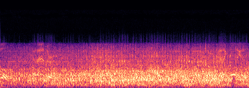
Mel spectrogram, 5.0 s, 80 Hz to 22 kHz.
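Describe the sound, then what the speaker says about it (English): A recovery helicopter carrying the Apollo 8 astronauts approaches to land on a ship's deck in 1968, its rotor and engine noise forming a constant, dense, broadband roar throughout, heard from a distance over a broadcast line. "Helicopter number 66 with astronauts Borman, Lovell, and Anders."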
